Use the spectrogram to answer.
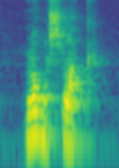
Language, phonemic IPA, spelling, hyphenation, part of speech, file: Dutch, /ˈlɔŋ.slɑk/, longslak, long‧slak, noun, Nl-longslak.ogg
- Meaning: snail or slug of the taxon Pulmonata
